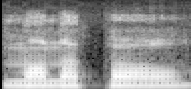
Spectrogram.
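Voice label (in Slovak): "monopol", Slovak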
